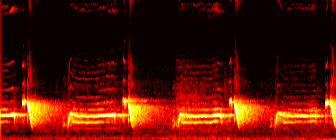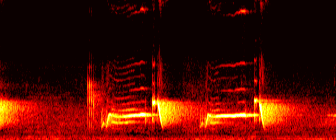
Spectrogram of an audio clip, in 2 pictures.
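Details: Lively song of a bar-winged prinia, kept as a lure for other birds: roughly seven repeated phrases, each pairing a steady whistle with a loud descending buzzy chip, delivered in a brisk, slightly uneven rhythm.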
